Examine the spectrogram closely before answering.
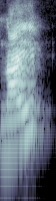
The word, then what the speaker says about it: night: Here we have GH, which is don't pronounce, which is not pronounced in the word. Like what? Like night, high, delighted.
